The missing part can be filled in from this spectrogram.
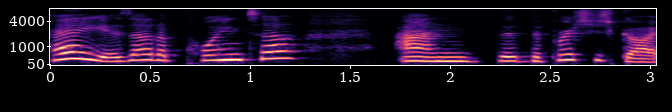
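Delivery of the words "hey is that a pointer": high, mock hollered shout. Retelling how a man wound down his window and called out to them: retelling a man's shout. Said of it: "wound down his window and shouted".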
